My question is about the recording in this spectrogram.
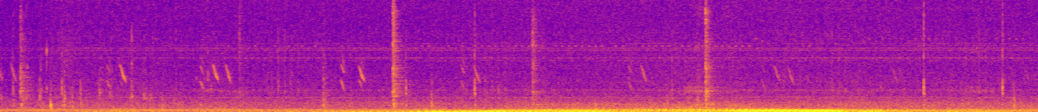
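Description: Faint bird chirps and a few light clicks over a low rumble that builds for a few seconds, is loudest about eight seconds in, then fades.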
